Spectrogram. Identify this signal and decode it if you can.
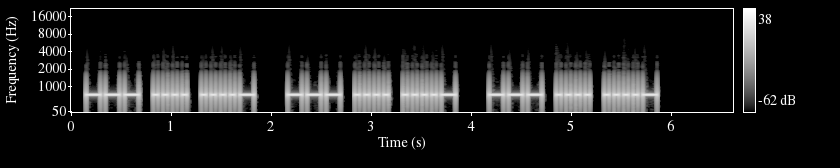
Morse code, heard as a keyed tone, about 25 wpm, 700 Hz. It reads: OH4 OH4 OH4
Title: Callsign Prefixes for Top 25 DXCC - Repeated 3x - 25wpm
